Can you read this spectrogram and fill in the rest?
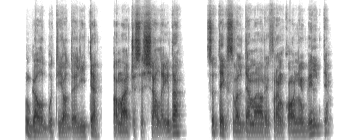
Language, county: Lithuanian, Kaunas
